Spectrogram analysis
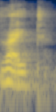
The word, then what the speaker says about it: right: W is silent when you pronounce the word right.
